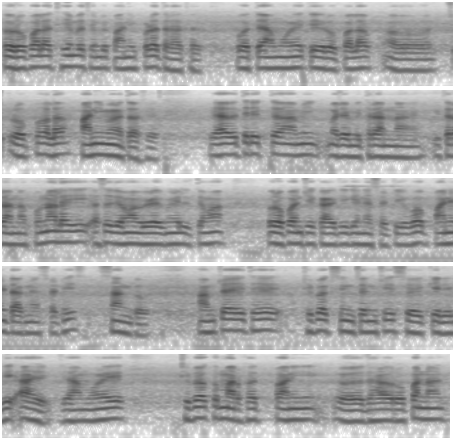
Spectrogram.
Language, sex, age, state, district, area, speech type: Marathi, male, 45-60, Maharashtra, Nanded, rural, spontaneous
